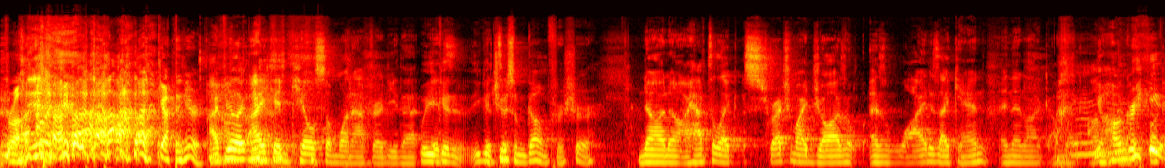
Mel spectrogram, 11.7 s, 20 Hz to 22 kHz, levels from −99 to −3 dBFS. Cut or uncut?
cut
